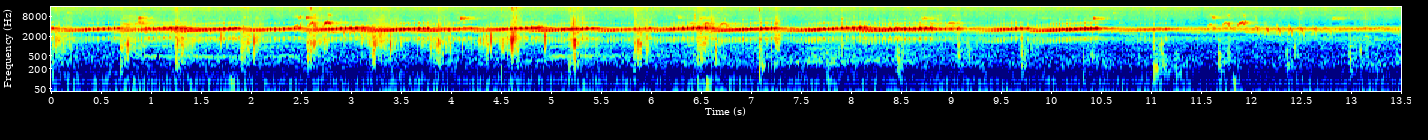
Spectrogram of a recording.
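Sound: chorus frogs calling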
